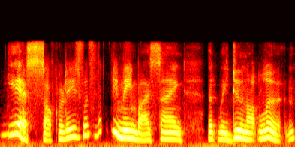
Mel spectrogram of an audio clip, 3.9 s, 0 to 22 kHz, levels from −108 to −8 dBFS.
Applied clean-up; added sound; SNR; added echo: neural diffusion model UNIVERSE++.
